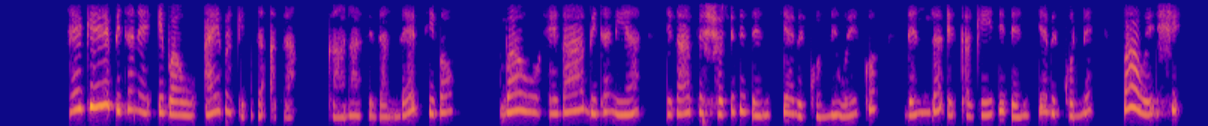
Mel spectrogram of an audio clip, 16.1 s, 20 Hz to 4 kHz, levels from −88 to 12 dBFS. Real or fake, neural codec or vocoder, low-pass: real; none; 3.6 kHz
